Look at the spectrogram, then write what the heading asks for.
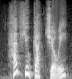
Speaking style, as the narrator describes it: cried sharply, as if I were a thief

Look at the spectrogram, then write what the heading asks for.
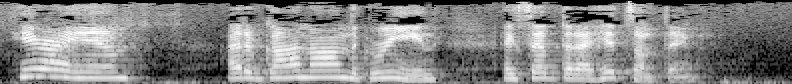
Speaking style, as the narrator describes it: she called cheerfully

